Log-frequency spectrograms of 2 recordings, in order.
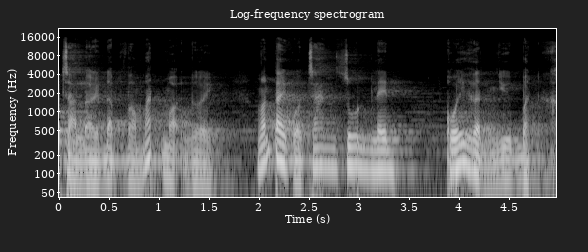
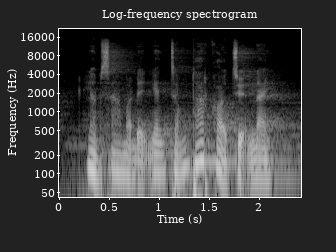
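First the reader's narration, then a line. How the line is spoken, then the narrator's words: Frightened trembling stammer. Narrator (Vietnamese): cô ấy run run, mặt tái đi trông thấy, vẫn lắp bắp lên tiếng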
